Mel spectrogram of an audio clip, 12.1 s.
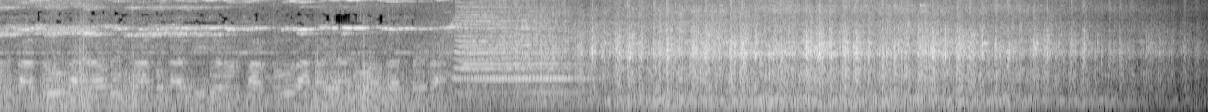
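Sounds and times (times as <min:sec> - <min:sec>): passenger train passing: 0:00.0 - 0:12.0
wheels clattering over rail joints: 0:04.8 - 0:11.9.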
